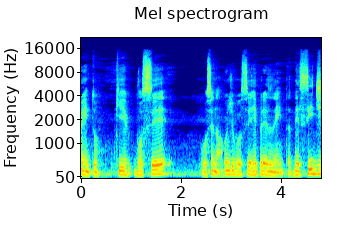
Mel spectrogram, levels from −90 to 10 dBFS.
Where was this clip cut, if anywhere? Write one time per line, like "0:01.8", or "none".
0:02.9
